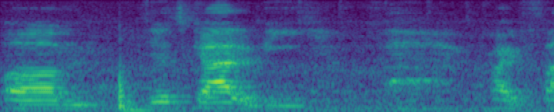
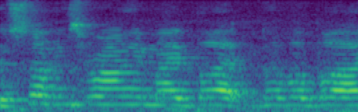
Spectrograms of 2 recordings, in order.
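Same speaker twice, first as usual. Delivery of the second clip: high, whiny cry for help in a joke; playing the moaning partner, pitched way up; whining pained partner; 10 semitones higher than usual. Joke teller voicing the hurting partner, high and whiny. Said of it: "So he goes".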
